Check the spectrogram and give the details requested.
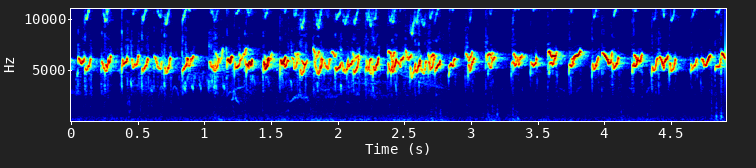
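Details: Busy, twittering bird chirps pour out in rapid succession, each note a little jagged and wavering at the same high pitch, with the background otherwise calm.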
